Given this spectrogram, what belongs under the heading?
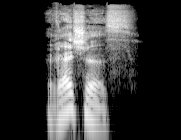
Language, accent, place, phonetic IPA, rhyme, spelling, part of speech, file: German, Germany, Berlin, [ˈʁɛʃəs], -ɛʃəs, resches, adjective, De-resches.ogg
- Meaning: strong/mixed nominative/accusative neuter singular of resch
